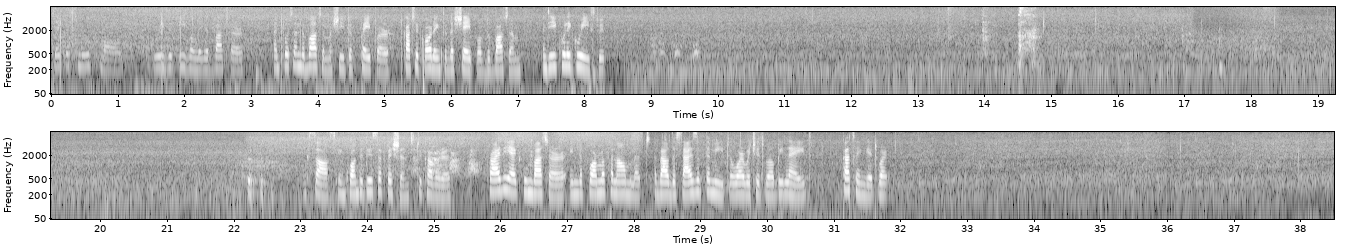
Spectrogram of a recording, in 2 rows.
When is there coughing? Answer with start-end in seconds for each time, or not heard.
13.3-14.8, 21.9-22.8.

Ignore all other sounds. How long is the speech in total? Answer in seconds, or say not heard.
17 s.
